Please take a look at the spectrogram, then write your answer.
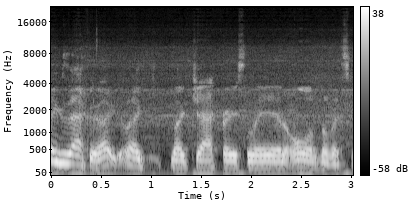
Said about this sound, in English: Do you hear that? If you hear that noise in the background, I do hear that. Yeah. That's my brother coming past with his blower.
